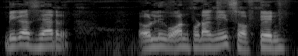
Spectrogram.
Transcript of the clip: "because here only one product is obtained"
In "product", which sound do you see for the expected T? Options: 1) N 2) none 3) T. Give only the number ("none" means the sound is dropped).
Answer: 2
